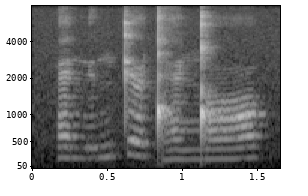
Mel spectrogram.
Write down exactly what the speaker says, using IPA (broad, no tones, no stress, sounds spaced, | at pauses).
æ n ɨ ŋ t œ ɡ͡ǃ æ ŋ͡ǃ ɔ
